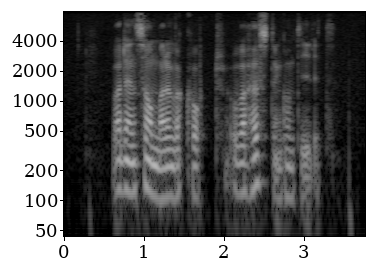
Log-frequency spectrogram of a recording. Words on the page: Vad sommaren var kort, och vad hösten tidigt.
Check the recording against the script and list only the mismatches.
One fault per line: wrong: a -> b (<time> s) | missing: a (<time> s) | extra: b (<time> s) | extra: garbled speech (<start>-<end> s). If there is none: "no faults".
extra: den (0.8 s)
extra: kom (2.8 s)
